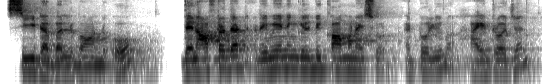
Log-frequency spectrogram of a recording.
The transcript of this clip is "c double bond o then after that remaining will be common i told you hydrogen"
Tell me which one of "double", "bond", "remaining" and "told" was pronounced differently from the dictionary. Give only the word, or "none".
none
